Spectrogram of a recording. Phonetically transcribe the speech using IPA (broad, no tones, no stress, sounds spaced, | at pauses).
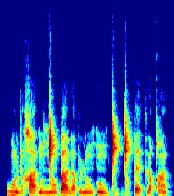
w ũ ɖ ə̃ χ a ɠ ũ ŋ͡ǀ õ ɓ a ɳ a p ʉ ɳ ũː k ũː b ɡ͡ǀ ʉ ɡ͡ǀ u p ɛ k ʉ qʼ ə̃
